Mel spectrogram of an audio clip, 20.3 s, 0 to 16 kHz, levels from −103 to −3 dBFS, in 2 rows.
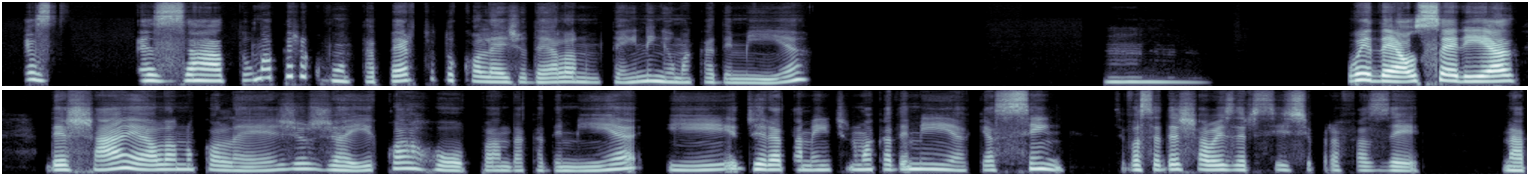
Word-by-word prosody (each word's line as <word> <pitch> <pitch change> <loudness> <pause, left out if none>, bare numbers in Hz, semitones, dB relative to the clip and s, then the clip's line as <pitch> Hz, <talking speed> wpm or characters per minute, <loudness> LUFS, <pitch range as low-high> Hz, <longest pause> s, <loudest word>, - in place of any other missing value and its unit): Ex 275 -5 -3 0.6
exato, 245 +1 +2
uma 370 +6 -3
pergunta, 255 - -5
perto 255 +8 -2
do 260 -2 -6
colégio 195 -4 -3
dela 185 +3 -2
não 185 -2 -8
tem 180 +1 -8
nenhuma 210 -5 -1
academia? 170 - -6 2.0
Hum. 195 -2 -10 0.9
O 255 - +5
ideal 230 -6 +10
seria 230 -2 +8 0.4
deixar 205 +5 +2
ela 215 -3 +2
no 215 0 -3
colégio, 185 +4 -5
já 195 -6 -3
ir 180 +3 -4
com 255 - -6
a 255 0 0
roupa 180 -6 -4
da 170 - -10
academia 170 +6 -4 0.2
e 190 +2 -5
ir - - -8
diretamente 200 -3 -2
em - - -6
uma 210 - 0
academia 215 -2 -2
que 195 - -9
assim, 225 +4 0 0.3
se - - -28
você 205 +1 -2
deixar 210 0 -1
o - - +3
exercício 195 -1 -5
para - - -12
fazer 170 -1 -6 0.6
na 175 -1 0
205 Hz, 125 wpm, -21 LUFS, 185-230 Hz, 2.0 s, ideal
